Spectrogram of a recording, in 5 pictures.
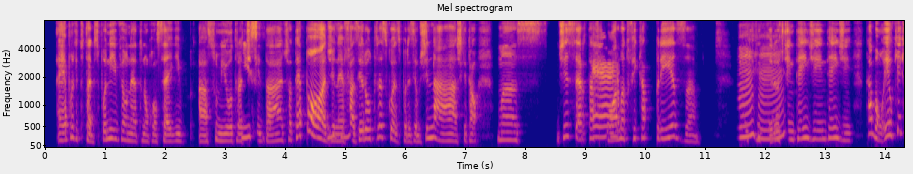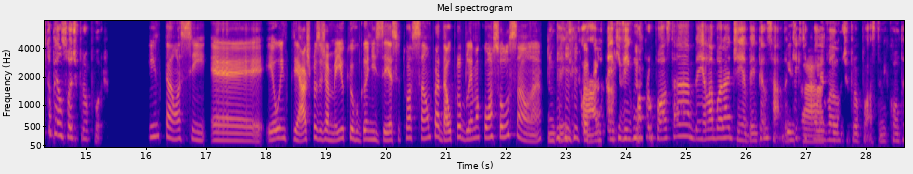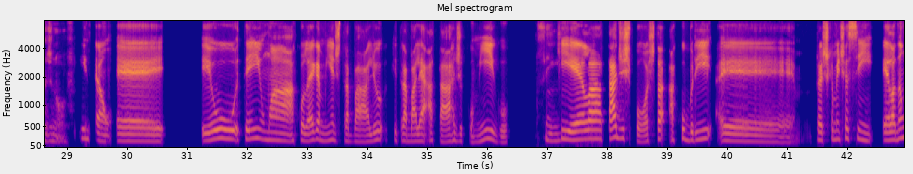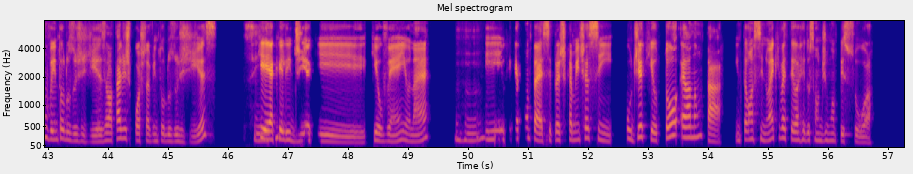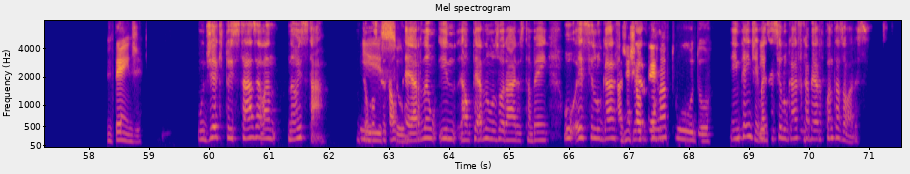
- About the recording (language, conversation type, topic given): Portuguese, advice, Como posso negociar com meu chefe a redução das minhas tarefas?
- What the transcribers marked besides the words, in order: laugh; tapping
